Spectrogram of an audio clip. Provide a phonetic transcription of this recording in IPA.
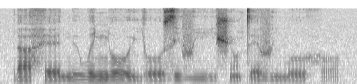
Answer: ɾ a˨ h ɛ˨ n ɨ˧ w ə˦ ɲ oː˦˨ j oː˧ z i˦ v iː˦˨ ʃ ɔ̃˨ t ɛ˨˦ v i˧ m oː˧ h ɔ˨

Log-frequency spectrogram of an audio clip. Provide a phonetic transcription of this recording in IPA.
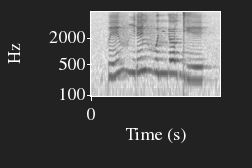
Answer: p e˩˥ v i˧ ɾ e˥ l v ə˥ nʲ ɒ˥ l dʲ e˩

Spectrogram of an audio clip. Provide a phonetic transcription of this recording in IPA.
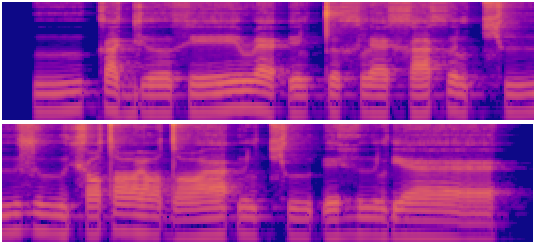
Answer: ɯː k a ɡʲ əː x eː ɹ æ ʔ e l t̪ ə x l æ x a x ə l t͡ɕʰ ɨː z ɯː xʲ ɯ tˤ ɹ ɨː dˤ aː ʔ ɨ l t͡ɕʰ ɯː ʔ e ɦ ɨː l ɾʲ æː

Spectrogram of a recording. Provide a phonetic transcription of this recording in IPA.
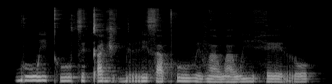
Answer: ɡ uː˦ w iː˦ kʰ uː˨˦ t͡s ɪ˦˨ kʼ a˦ d͡ʒ ɪ˨ ɡ͡b ɪ˦ r i˦ s a˨ pʰ uː˦ β ɪ˨ v ã˨ w ã˨ w iː˨ h eː˦˨ r o˦

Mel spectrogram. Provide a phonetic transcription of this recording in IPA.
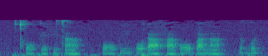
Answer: tʰ oː˨ k e˨ h i˦ t͡s ã˨ | k͡p oː˨ p iː˦˨ p o˦˨ ɗ aː˨ f a˨ p oː˦ b a˨˦ ŋ ã˨ | ɪ˦ ɡʷ ɪ˦

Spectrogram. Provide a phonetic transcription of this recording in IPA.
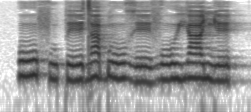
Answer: oː˦ f u˨ p eː˨ d a˦ ɓ oː˦ ɣ eː˨ v oː˦ j aː˦ ɲ e˨

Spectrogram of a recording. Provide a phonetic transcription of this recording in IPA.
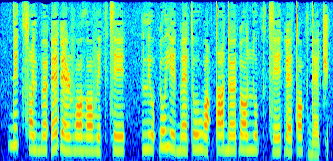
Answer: d e˦ k sˤ œ˨ lʲ b œ˨ ʔ ɛ˦ ɗ ɛ˨ ɭ v ɔ˨ ð ɔ˨ v e˨ k t͡s e˦ | lʲ o˨ ʔ ɗ o˦ j e˨ b ɛ˨ t o˦ w ɔ˨ ʔ tˤ œ˦ d œ˦ ɗ ɔ˦ ʎ o˦ k t͡s e˨˦ ɠ ɛ˨ t ɔ˦ k d ɛ˨ t͡ʃ

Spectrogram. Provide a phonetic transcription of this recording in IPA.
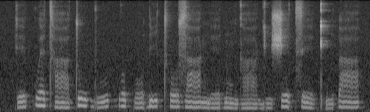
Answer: k e˨˦ kʷ ɛ˦ tʰ aː˨ t uː˦ ɡ uː˨˦ ɡ͡b o˦ p o˨ ɗ i˦ tʰ o˦ z aː˦ ŋ eː˨ ɗ ũ˨ ɡ aː˨ ɡ i˨ ʃ e˦ t͡s e˦˨ kʼ i˨ ɗ a˦

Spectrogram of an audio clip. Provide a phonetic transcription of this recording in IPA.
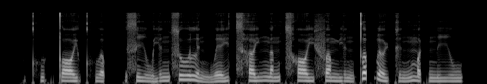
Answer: kʷʰ ɐ˨ k̚ t̪ ɔː˨ j kʷʰ ɐ˨˥ p̚ | s iː˨˩ w j ɪ˨˧ ŋ s uː˧ l ɪ˨˩ ŋ w e˨˥ j t͡sʰ ɐ˨˧ j ŋ ɐ˨˥ n t͡sʰ ɔː˨ j f ɐ˨ m j ɪ˨˩ ŋ t̪ ɐ˥ p̚ l ɵ˨ ɥ k ɪ˨˥ ŋ m ɐ˧ k̚ n̪ iː˧ w

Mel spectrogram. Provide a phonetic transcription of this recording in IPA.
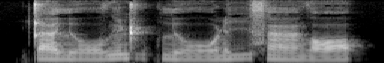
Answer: ʈ æ lʲ oː ð ĩ ɖʱ u kʷ lʲ oː ɳ iː s æ̃ː ð ɒ

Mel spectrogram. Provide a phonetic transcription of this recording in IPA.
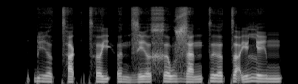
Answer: ɓ i̤˨˩ ə̯ t̪ʰ a˨˩ k̚ t̪ʰ ə˨˦ j ʔ ə̤˨˩ n z i˨˦ ə̯ x ə˧ w z a˨˦ n t̪ ɨ˧ ə̯ t̪ a̰˧˥ j l i˧ m

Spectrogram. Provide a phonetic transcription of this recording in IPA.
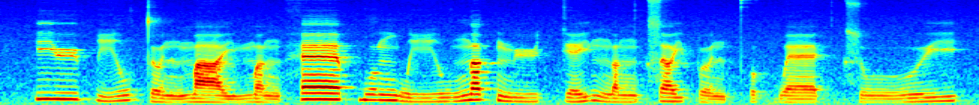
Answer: j yː˥ p̚ iː˨˥ w t̪ ɵ˨˩ n m aː˨˩ j m ɐ˨˩ ŋ h ɛː˥ p̚ w ʊ˥ ŋ w iː˨˧ w n̪ ɐ˥ k̚ m yː˨ t̚ k e˨˥ j ŋ ɐ˨ ŋ t͡s ɐ˧ j p ɵ˨˩ n pʰ ʊ˨ k̚ w ɛː˨ k̚ t͡s uː˨˥ j

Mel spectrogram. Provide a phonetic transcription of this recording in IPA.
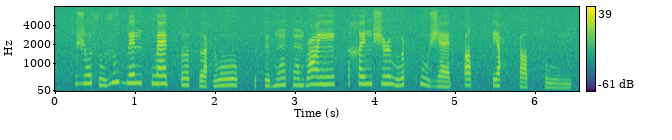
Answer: ʒ o˧ s u˨ z u˦ b ɛ˦ n pʰ w æ˦ t͡sʼ ɤ˧ θ ɤ˨ ħ β o˦ | θ ʏ˨ b õ˧ f õ˧ b ʕ ẽ˦ | χ e˦ n ʃ ə˞˦ ð u˨˦ ħ f u˦˨ ʒ æ˨ t͡sʼ u˧ tˤ t͡sʼ e˧ ħ pʰ ə˞˨ tˤ f u˨ n

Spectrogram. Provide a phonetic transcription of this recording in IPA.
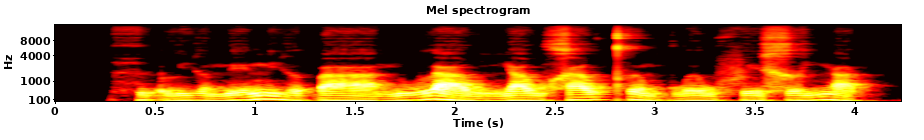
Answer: h ɨ̰˧˨ ə̯ l i˨˩ ə̯ n e˨˦ n i˨˩ ə̯ ɓ aː˨˩ n u˨˦ l a˨˩ w ɲ a˨˩ w x a˨˦ w t̪ʰ ə˧˩ m k w ə˨˩ w f e˨˩ x ə˨˦ j ŋ a˨˩ k̚

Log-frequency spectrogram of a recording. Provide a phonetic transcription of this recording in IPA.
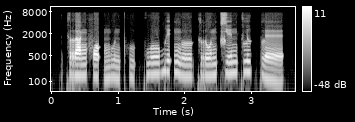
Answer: k r a˧ ŋ f ɔ˨˩ ʔ m u˨˩ n pʰ u˨˩ ʔ k w oː˦˥ b e˥˩ ʔ ŋ ɤː˧ k r o˦˥ n t͡ɕ e˥˩ n k l ɯ˥˩ k̚ p l ɛː˨˩

